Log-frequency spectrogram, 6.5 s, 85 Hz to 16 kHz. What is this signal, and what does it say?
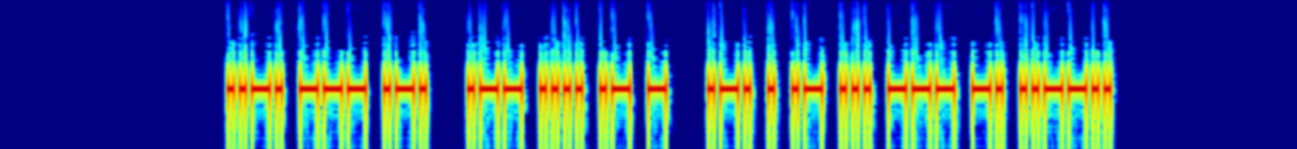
Morse code, heard as a keyed tone, about 37 wpm, 700 Hz. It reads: FOR WHAT REASON?
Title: Sentences from Top 700 Words 40wpm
